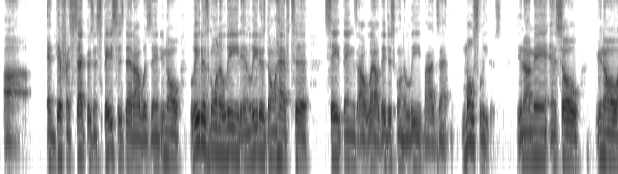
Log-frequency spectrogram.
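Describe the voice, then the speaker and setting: A man in his thirties, a guest coach, speaking in a relaxed, reflective way and often adding "you know what I mean". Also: on the low side. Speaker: podcast guest, encouragement coach. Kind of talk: reflective casual conversation.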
